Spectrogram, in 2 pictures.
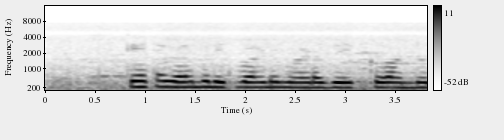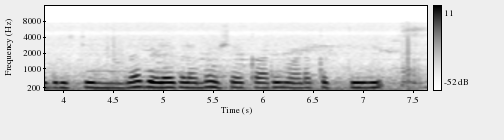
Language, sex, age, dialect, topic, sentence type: Kannada, female, 18-24, Dharwad Kannada, agriculture, statement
